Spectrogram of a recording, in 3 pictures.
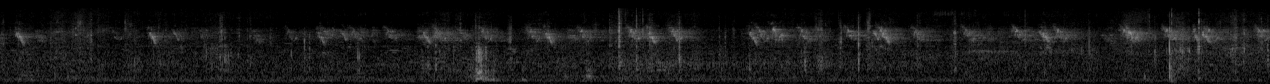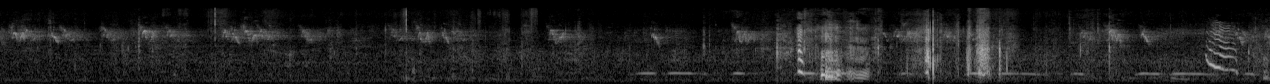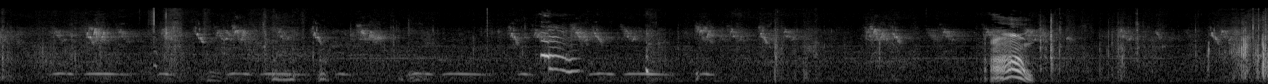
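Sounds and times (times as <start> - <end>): puppies scuffling on grass: 10.2 - 19.1, 19.7 - 29.5
birds chirping: 18.2 - 37.9.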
